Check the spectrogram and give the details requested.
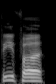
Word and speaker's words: FIFA: We have confirmed it just like I confirmed that FIFA is pronounced FIFA.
